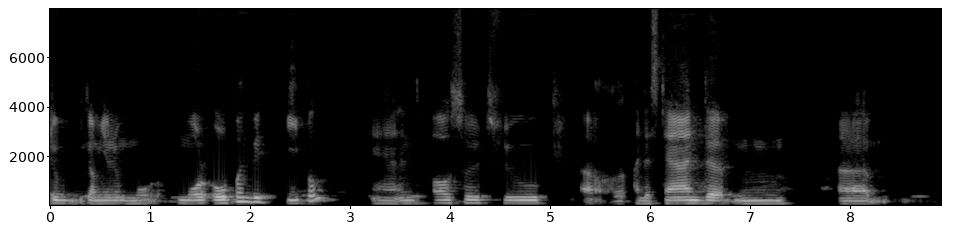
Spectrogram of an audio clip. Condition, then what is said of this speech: Stuttering. If I stumble in my speaking, I stammer, that is okay.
